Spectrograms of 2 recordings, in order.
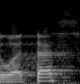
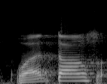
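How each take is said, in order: First: The s is a light, plain sound. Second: The s is a heavy, emphatic sound. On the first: The speaker calls it wrong. "jangan baca watas. Kalau watas jadi huruf sin" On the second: The speaker calls it right. "sad ya"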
